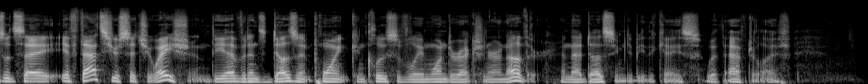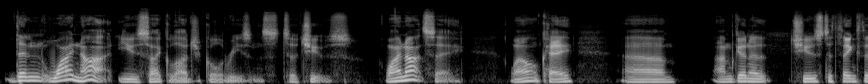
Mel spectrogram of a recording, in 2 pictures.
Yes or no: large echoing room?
no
